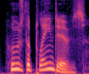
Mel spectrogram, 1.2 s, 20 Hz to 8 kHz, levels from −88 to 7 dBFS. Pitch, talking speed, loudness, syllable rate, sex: 175 Hz, 150 wpm, -15 LUFS, 5.6 syllables/s, male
